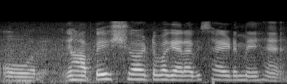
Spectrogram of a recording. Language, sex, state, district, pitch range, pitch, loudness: Hindi, female, Haryana, Rohtak, 190-220 Hz, 205 Hz, -16 LUFS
